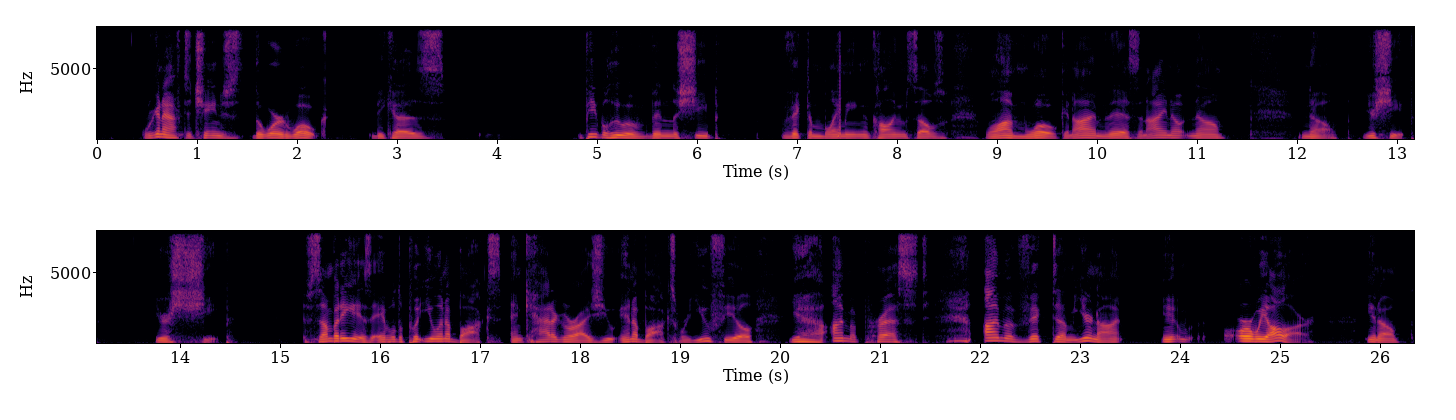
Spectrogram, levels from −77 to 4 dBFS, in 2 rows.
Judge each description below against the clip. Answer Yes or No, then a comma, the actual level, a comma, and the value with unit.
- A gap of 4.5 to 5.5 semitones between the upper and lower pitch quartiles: Yes, average, 4.8 semitones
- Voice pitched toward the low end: Yes, low, 125 Hz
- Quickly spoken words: No, average, 155 wpm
